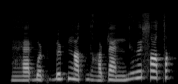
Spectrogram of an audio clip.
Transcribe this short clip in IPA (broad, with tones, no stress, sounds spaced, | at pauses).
ɦ æ˩˧ ɠ o˩˧ ʈ ɓ ø˧˥˧ ʈ ŋ ɯ˩˧ tˤ dʱ ɑ˩˧ ʈ æ˩˧ n dʱ ø˥ s ɑ˥ tˤ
